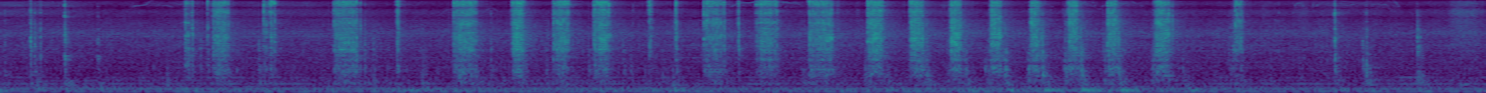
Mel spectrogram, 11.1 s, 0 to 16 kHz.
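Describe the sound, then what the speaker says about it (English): Ratcheting wrench clicks in quick repeated bursts while nuts are tightened on the back rack of a Venom Grizzly ATV, using 8 and 10 wrenches; the metallic clicking comes close and steady, with no talking. "Now you take your number 8 and your number 10 wrench and you tighten everything down."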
